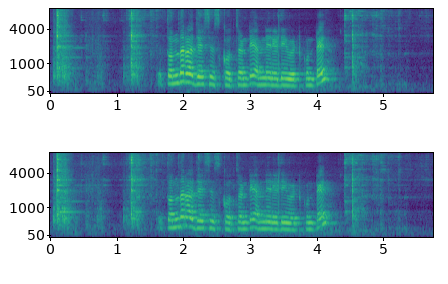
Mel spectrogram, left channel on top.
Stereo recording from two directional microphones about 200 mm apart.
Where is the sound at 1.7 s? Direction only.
55° left (ahead or behind).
